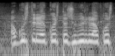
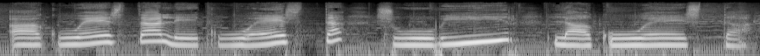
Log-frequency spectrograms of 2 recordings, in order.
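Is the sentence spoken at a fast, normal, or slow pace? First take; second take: fast; slow. First: It is spoken at a fast pace. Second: It is spoken at a slow pace. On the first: "A velocidad rápida" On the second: "Cámara lenta o velocidad lenta"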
